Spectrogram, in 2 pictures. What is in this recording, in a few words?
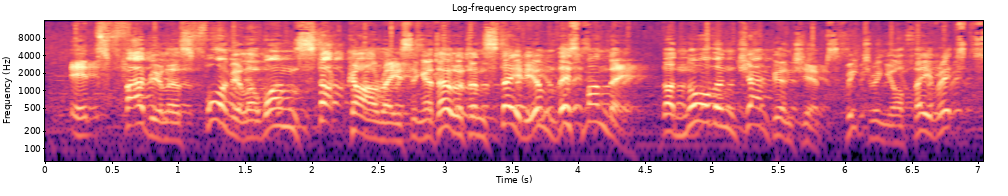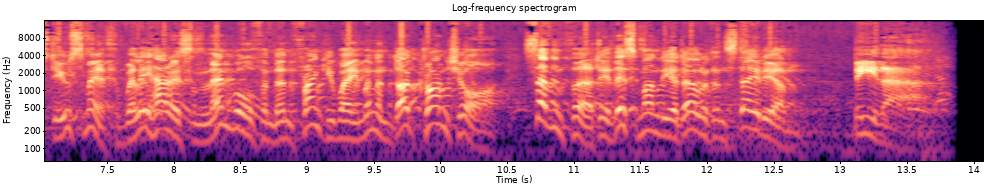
Radio Advert, Stock Cars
